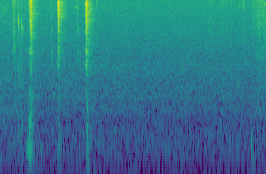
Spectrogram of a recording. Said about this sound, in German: Im Moment schneide ich erstmal nur den Reißverschluss auf die passende Länge. Das heißt einmal die Länge von der, von der Tasche.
